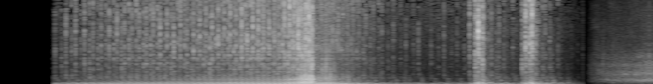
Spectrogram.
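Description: Motorcycle engine revving: the revs climb to a peak about three seconds in and drop back, then two short throttle blips, before it cuts off suddenly.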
